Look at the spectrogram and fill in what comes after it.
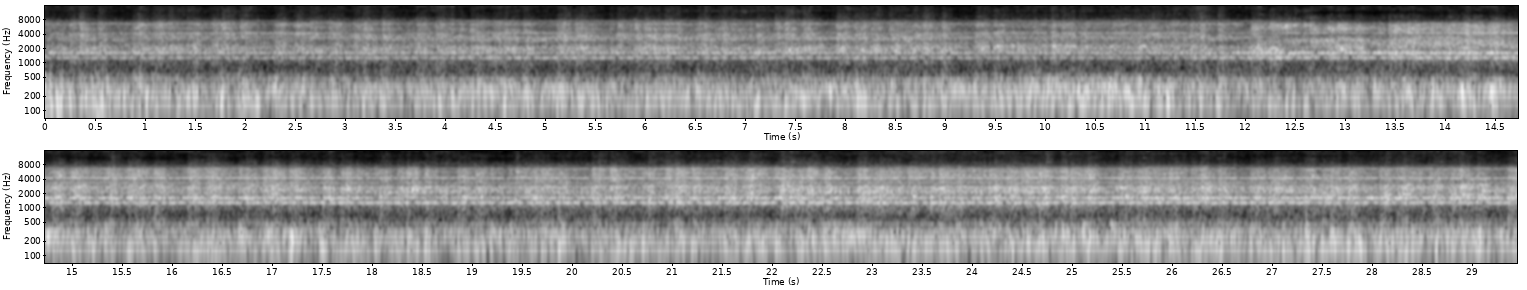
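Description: Freight train's open gondola wagons rolling past at close range: a continuous rumble of steel wheels on the rails, with a steady high-pitched tone running through it.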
